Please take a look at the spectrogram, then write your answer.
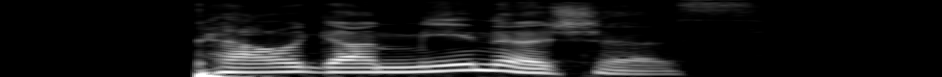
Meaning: strong/mixed nominative/accusative neuter singular of pergamenisch
- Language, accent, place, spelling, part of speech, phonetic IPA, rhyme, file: German, Germany, Berlin, pergamenisches, adjective, [pɛʁɡaˈmeːnɪʃəs], -eːnɪʃəs, De-pergamenisches.ogg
